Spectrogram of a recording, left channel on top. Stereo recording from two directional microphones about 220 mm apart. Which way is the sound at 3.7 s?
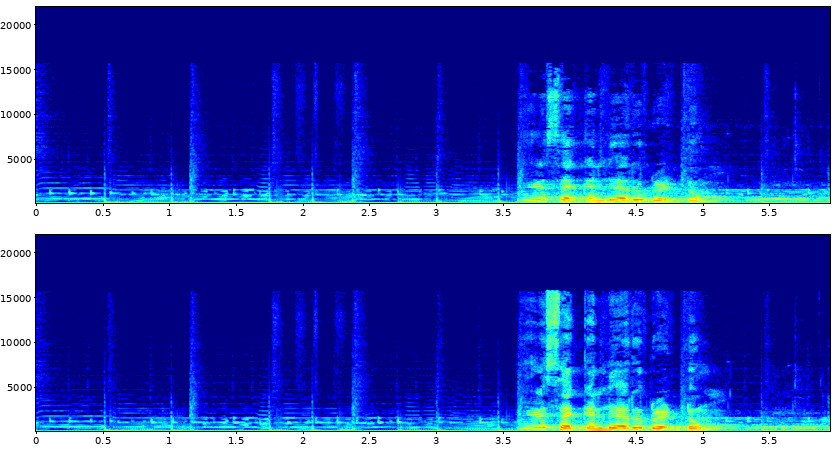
50° right (ahead or behind).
